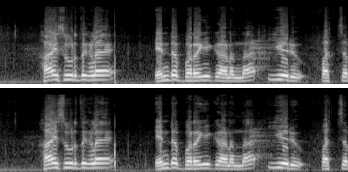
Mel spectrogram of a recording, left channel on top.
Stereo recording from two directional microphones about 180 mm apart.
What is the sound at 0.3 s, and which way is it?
A man's voice, 5° right (ahead or behind).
